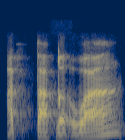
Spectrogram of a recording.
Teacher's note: alif lam samsiah karena tidak dibaca, langsung masuk ke huruf berikutnya yaitu ta, ditandai taknya ada tasdidnya, taknya dibaca double.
